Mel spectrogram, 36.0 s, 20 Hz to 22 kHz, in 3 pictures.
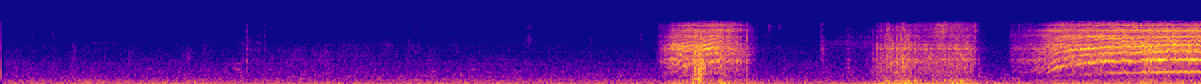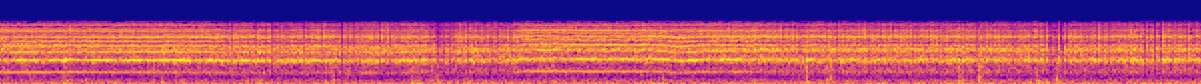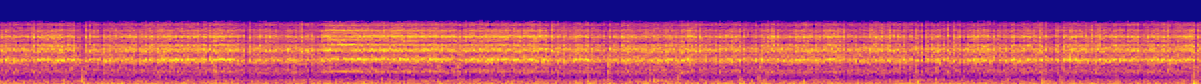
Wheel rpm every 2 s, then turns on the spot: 0, 0, 0, 20, 20, 100, 150, 150, 160, 160, 160, 160, 160, 160, 160, 160, 160, 160.
none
